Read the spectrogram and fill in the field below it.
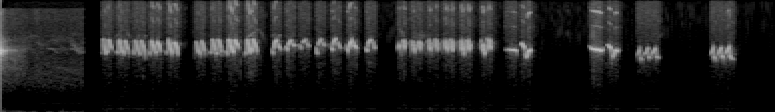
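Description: An owl gives rapid, chattering calls.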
